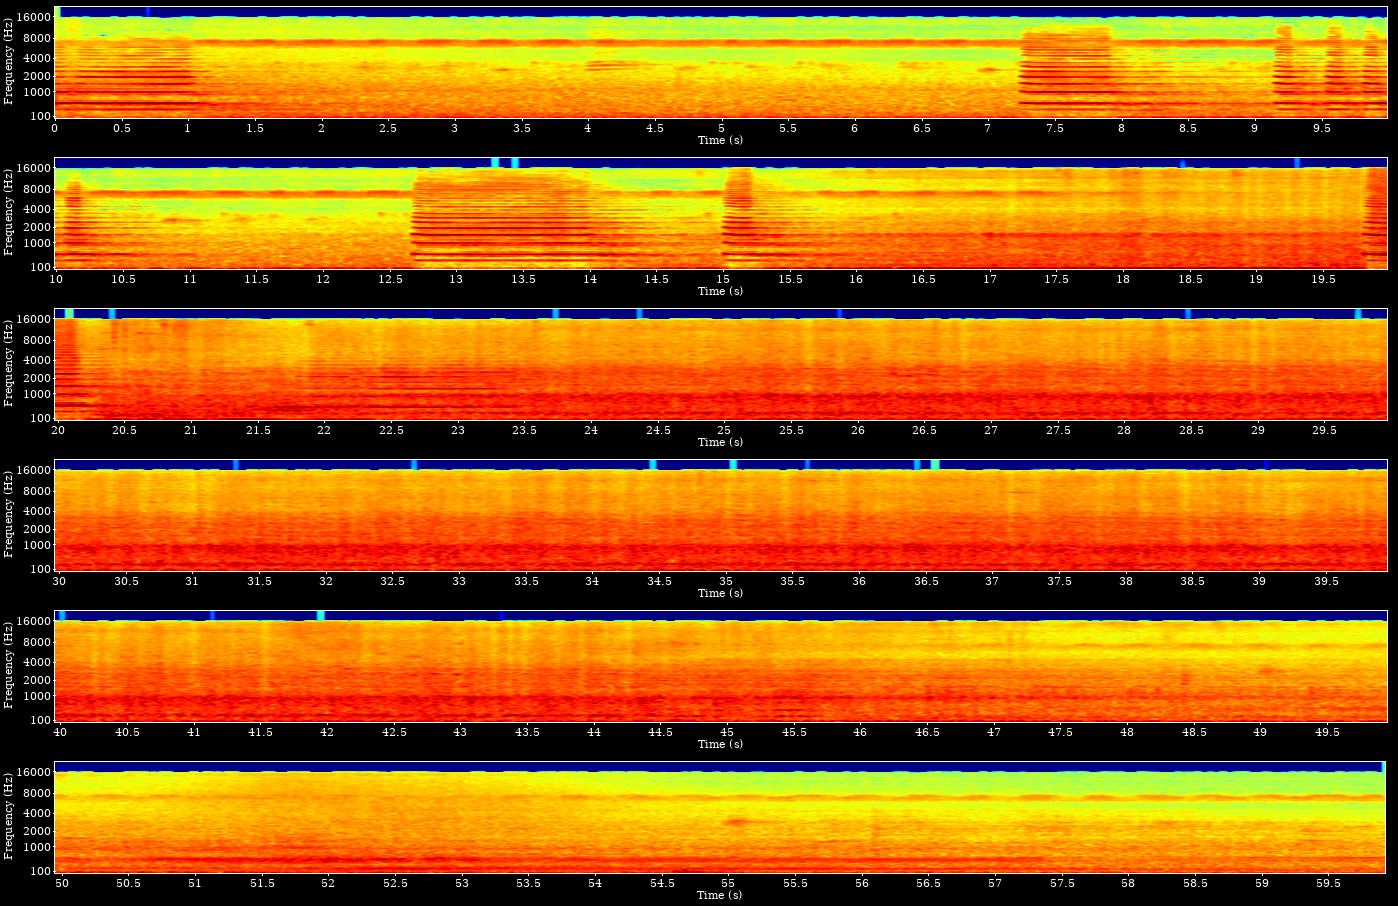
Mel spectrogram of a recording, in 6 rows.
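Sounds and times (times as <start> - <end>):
locomotive horn blasts: 0.0 - 1.6, 7.2 - 11.0, 12.7 - 15.9, 19.8 - 20.6, 21.5 - 23.8
train rumble and wheel clatter: 0.0 - 59.9.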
